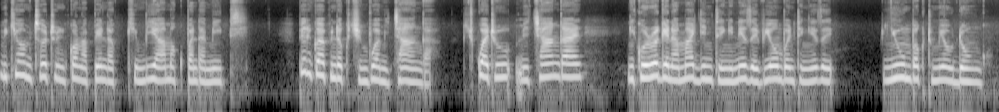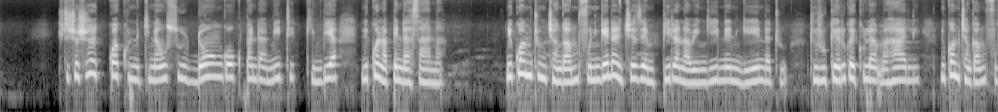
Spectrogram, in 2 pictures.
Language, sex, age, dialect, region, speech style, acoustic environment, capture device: Swahili, female, 18-24, Kenya - Nairobi Sheng-influenced, Kenya, happy; excited; focused; relaxed, silence, mobile / Linux / Chrome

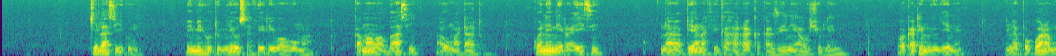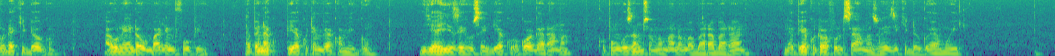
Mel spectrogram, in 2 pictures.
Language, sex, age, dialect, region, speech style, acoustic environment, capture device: Swahili, male, 18-24, Kenya - Nairobi Sheng-influenced, Kenya, focused, silence, desktop / Windows / Chrome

